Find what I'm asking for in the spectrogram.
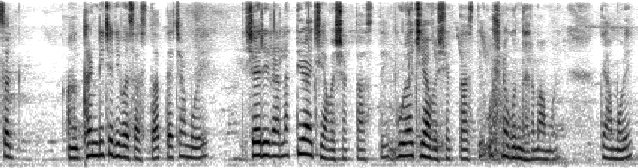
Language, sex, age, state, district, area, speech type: Marathi, female, 45-60, Maharashtra, Osmanabad, rural, spontaneous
